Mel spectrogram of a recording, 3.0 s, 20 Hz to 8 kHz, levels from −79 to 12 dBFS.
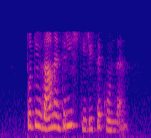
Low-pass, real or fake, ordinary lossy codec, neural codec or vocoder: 7.2 kHz; real; AAC, 16 kbps; none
